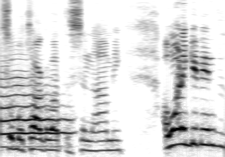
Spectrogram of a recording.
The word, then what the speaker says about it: tsunami: The key is silent. You look like an You call it a two tsunami, you know. You got to call it a tsunami.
